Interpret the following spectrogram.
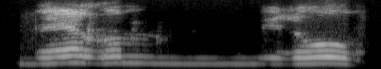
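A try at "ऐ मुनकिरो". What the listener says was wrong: ए मुनकिरो ऐसे ए मुनकिरो। बे नहीं भाई, ए देखो ये ए मुनकिरो। मुनकिरो मीम से, मीम नून काफ मुन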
